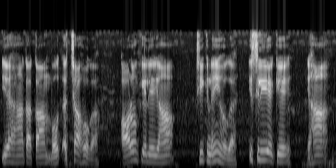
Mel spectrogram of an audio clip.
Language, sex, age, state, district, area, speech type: Urdu, male, 30-45, Bihar, Saharsa, rural, spontaneous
